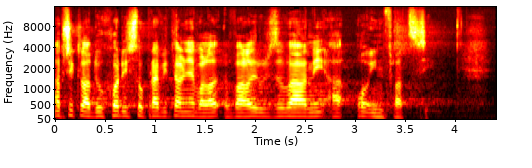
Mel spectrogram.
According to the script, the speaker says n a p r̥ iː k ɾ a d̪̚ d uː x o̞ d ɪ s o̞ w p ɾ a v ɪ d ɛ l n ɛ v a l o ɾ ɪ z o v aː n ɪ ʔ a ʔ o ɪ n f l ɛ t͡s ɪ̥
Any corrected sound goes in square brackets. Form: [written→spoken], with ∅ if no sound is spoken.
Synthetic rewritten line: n a p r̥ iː k [ɾ→l] a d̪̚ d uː x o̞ d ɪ s o̞ w p ɾ a v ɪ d ɛ l [n→ɲ] ɛ v a l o ɾ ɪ z o v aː n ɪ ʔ a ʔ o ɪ n f l [ɛ→a] t͡s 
